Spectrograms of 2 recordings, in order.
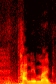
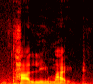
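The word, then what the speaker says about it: phthalimide: g-a-b-r-i-e-n gabriel thalamite reaction mark the spelling thalimite it is ph ph here p remains silent p h t h l i m i d thalimide formula is it is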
